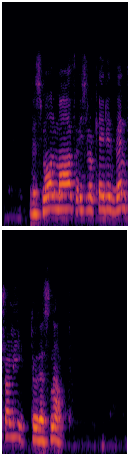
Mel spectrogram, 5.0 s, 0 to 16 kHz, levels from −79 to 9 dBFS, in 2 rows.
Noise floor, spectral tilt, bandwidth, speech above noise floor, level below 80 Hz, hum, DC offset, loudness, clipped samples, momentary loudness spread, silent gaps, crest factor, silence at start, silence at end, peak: -66 dBFS; -8 dB/octave; 7.6 kHz; 41 dB; -58 dBFS; none; under 0.1%; -26 LUFS; under 0.1%; 9 LU; none; 16 dB; 0.55 s; 0.5 s; -10 dBFS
